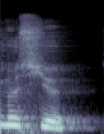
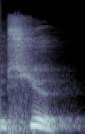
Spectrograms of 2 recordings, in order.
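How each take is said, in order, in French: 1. 'Monsieur' se dit d'une manière maniérée et affectée. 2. 'Monsieur' se dit d'un ton sec et dédaigneux. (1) "ce qui est affecté" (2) "ce qui semble infiniment méprisant"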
